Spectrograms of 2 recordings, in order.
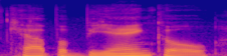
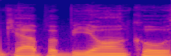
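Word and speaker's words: Capobianco: I'm pronouncing it is Kappa Bianco is because that's how he pronounced it during the intermission uh when he and Mason Appleton visited the NHL office so we've been using Kappa Bianco throughout the course of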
